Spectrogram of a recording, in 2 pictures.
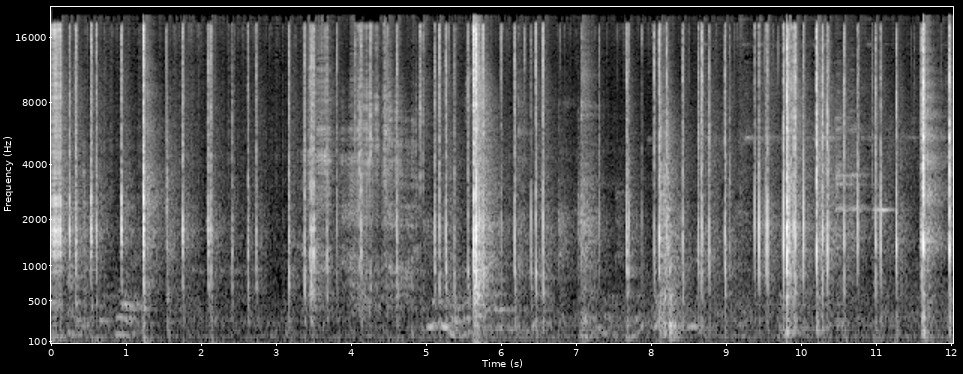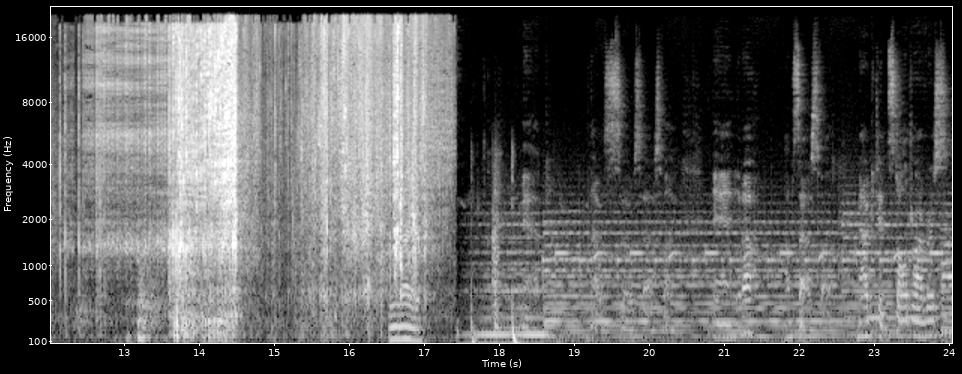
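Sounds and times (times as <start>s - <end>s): plastic film peeling: 0.0s - 17.4s.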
